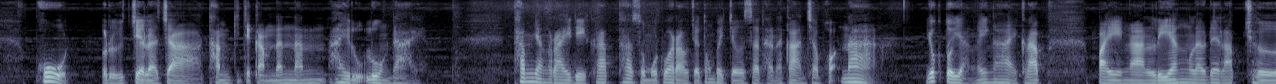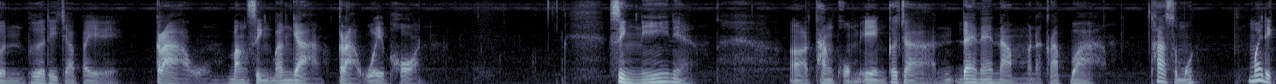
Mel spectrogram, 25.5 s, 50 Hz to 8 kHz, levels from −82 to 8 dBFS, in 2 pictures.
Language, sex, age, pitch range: Thai, male, 20-39, 95-115 Hz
